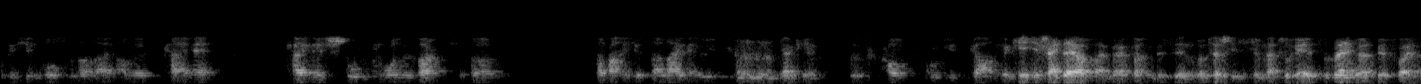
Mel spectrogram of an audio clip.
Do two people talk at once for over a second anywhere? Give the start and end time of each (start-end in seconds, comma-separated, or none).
none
